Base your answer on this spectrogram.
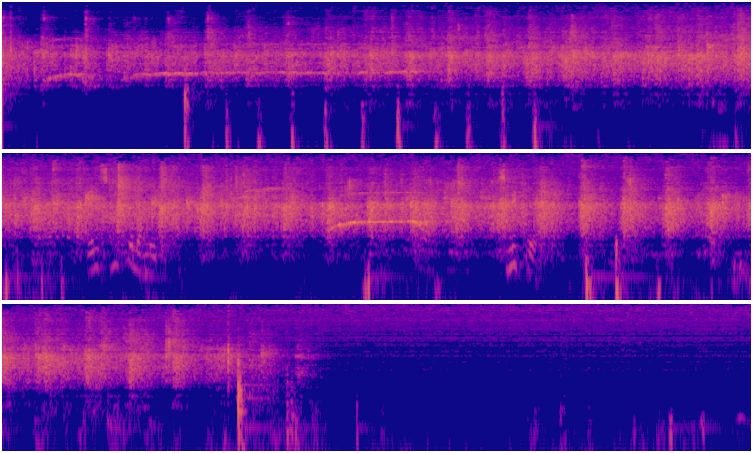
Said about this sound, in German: Und die würde ich, dass wir die mit einem tosenden ICF Salzburg Standing Ovations Applaus auf der Bühne begrüßen.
